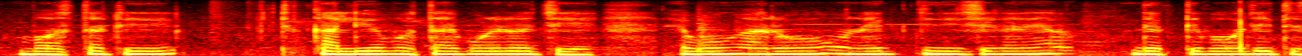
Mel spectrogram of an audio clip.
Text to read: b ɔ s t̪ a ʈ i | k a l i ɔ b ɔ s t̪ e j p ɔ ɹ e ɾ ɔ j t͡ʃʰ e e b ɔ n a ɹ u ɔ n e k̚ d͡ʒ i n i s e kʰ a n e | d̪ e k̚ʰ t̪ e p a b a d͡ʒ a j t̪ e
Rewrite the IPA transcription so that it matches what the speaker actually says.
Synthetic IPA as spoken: b ɔ s t̪ a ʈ i | k a l i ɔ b ɔ s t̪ a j p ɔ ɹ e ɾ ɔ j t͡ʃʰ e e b ɔ ŋ a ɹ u ɔ n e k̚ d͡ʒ i n i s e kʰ a n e | d̪ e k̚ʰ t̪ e p a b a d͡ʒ a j t̪ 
